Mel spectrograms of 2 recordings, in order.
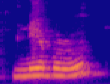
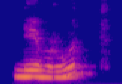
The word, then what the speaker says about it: neighborhood: Neighborhood. هنا طبعا silent. Neighborhood. Right, silent, GH.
